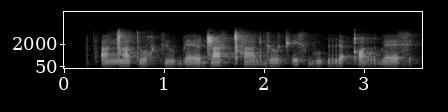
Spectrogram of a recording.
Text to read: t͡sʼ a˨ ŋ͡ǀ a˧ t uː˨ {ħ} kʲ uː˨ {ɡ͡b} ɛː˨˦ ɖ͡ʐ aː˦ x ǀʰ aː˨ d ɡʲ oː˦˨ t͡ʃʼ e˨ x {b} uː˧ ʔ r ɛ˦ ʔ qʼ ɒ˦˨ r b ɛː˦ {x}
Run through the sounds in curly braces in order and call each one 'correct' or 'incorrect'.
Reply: incorrect, incorrect, correct, correct

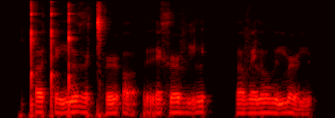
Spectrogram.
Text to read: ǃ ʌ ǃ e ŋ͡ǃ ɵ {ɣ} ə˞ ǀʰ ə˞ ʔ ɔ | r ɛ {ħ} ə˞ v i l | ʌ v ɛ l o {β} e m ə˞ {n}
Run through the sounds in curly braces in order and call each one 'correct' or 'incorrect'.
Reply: correct, incorrect, correct, correct

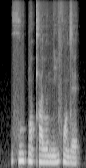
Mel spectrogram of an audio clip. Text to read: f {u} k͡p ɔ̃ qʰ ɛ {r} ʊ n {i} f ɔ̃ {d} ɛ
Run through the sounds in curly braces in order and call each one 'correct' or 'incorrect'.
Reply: correct, incorrect, correct, correct

